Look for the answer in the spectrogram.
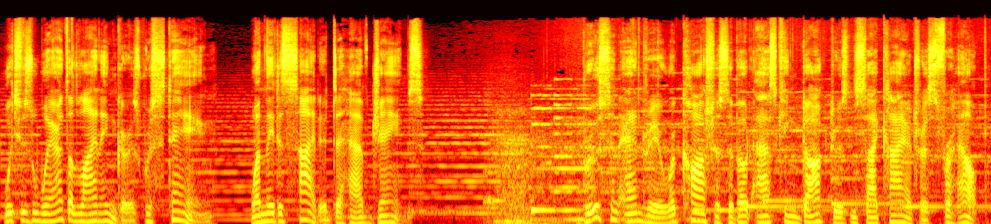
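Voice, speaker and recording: A man reading a scripted documentary narration in a dramatic way, slowing down on key words, with music playing behind him. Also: mid-range voice, lively intonation. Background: background music.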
